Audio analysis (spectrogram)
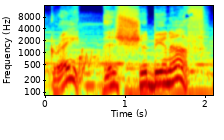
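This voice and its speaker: A man's voice: a little high, big pitch swings, slow pace. An actor playing a friendly, wistful male cook in a video game. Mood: helpful. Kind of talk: video game dialogue acting. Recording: background music under the voice.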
